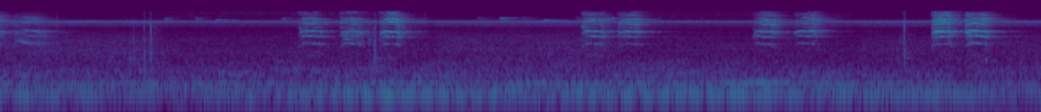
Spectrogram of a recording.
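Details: Blue jay visiting a feeding spot and calling loudly before taking a peanut and leaving: four bursts of harsh, buzzy, stacked notes in quick clusters, over a steady high whine and low background hum.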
